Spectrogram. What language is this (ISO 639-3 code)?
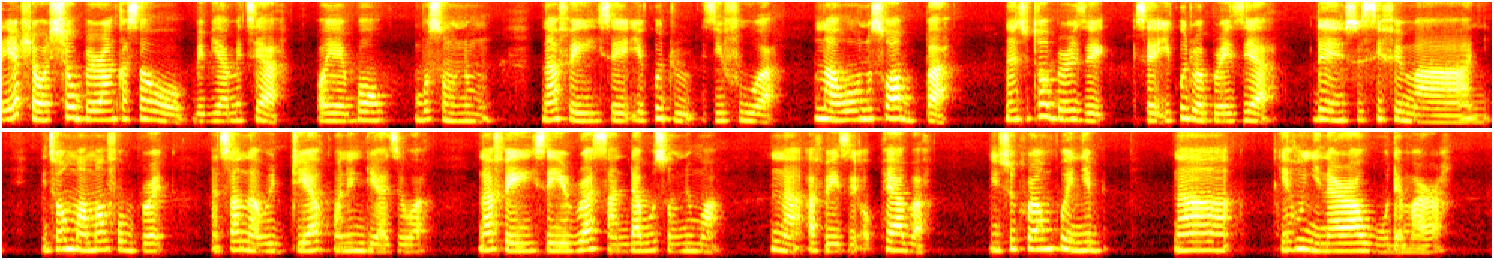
aka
